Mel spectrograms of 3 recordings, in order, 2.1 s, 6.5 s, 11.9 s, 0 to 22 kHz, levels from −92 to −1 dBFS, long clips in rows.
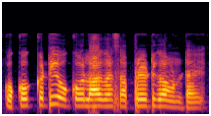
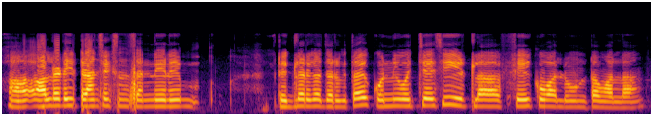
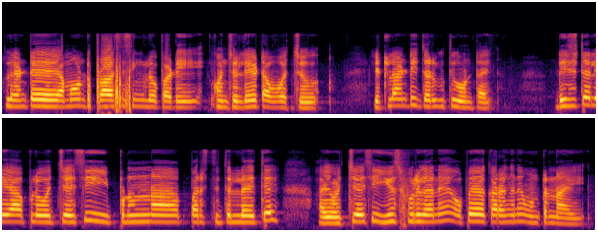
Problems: none marked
